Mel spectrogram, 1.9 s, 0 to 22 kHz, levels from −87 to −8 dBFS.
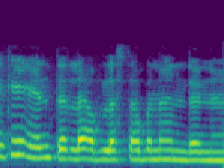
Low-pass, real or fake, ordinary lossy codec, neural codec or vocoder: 7.2 kHz; fake; none; codec, 16 kHz, 2 kbps, FunCodec, trained on LibriTTS, 25 frames a second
